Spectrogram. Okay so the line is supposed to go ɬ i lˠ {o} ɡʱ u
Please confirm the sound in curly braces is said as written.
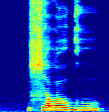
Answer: yes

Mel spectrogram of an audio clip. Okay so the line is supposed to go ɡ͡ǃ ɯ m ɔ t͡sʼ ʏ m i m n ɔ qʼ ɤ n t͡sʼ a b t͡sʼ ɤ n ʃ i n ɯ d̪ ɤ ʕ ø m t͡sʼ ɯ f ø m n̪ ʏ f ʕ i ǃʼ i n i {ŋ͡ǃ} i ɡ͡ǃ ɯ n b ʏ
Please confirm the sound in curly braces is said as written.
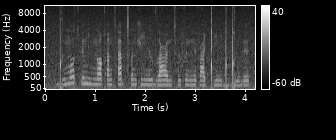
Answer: no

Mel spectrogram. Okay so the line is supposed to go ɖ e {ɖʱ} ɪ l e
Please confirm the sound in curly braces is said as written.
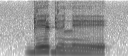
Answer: no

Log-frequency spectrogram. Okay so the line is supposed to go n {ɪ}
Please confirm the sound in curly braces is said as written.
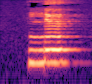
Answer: yes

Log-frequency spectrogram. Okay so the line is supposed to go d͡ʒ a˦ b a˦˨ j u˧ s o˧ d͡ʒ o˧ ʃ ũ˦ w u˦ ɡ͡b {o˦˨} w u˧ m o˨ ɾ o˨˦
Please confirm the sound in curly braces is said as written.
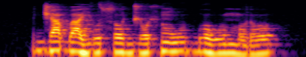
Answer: yes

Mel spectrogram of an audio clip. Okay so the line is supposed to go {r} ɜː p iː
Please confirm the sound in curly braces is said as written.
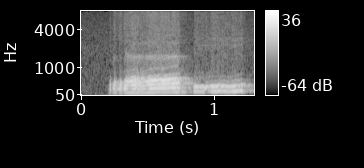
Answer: yes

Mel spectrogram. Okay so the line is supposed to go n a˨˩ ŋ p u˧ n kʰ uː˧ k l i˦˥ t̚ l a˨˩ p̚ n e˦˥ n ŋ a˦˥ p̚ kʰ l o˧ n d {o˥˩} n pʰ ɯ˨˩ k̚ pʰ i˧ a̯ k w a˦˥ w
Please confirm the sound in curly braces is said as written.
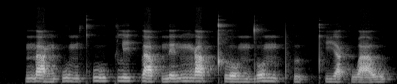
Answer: yes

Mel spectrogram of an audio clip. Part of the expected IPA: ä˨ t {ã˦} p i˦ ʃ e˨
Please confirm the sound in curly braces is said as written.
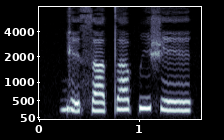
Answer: no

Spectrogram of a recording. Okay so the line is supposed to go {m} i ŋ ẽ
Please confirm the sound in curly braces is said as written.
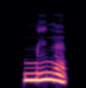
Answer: yes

